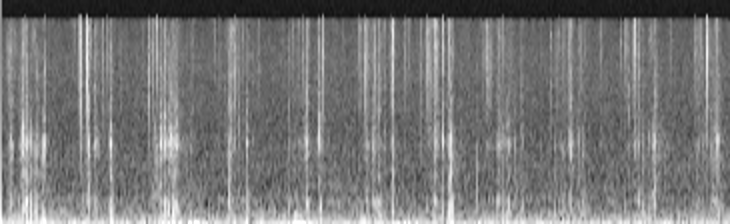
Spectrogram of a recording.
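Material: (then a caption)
Glycerin soap. Long nails scratch and scrape the grooved face of a solid green glycerin soap bar held up close, shaving bits off it. A dense run of dry, crunchy scrapes and short bright ticks rises and falls over a steady low rumble.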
